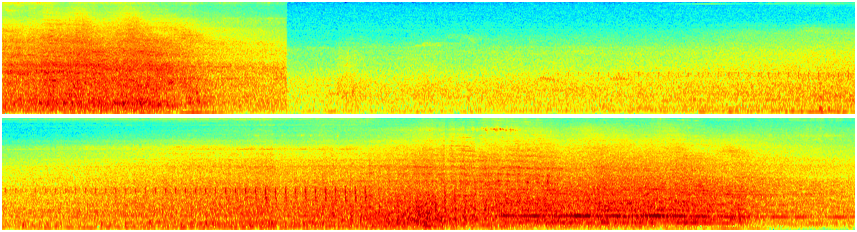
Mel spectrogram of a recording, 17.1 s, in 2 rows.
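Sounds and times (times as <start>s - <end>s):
train wheels rolling on rails: 0.0s - 3.7s, 6.3s - 17.0s.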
